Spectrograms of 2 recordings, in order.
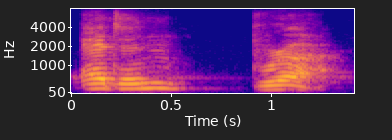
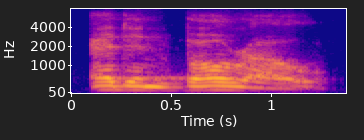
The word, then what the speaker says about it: Edinburgh: pronounce edinburgh it's um edin bruh or edinburgh whichever you prefer edinburgh or edinburgh is not the one thing it's not is edinboro edinboro it's not edinboro it's edinburgh so so do you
